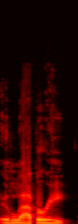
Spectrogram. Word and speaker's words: elaborate: take a closer look we pronounce the word elaborate with a long a sound when it's a verb the pronation elaborate elaborate the stress is on the second syllable elaborate b r is pronounced bur not bore elabore but Bur elabor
